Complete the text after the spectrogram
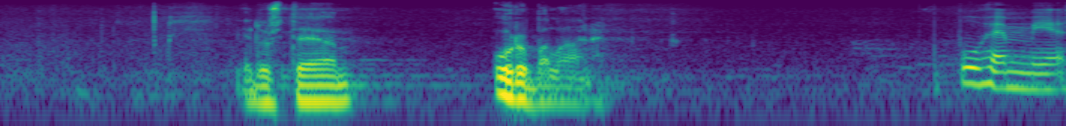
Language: Finnish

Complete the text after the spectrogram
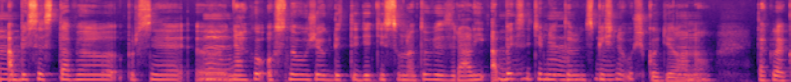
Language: Czech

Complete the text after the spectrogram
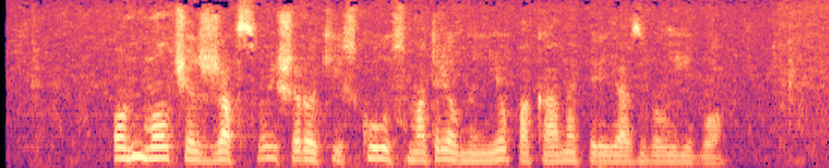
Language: Russian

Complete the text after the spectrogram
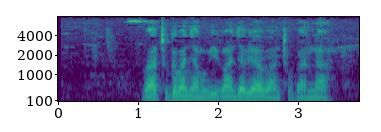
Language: Ganda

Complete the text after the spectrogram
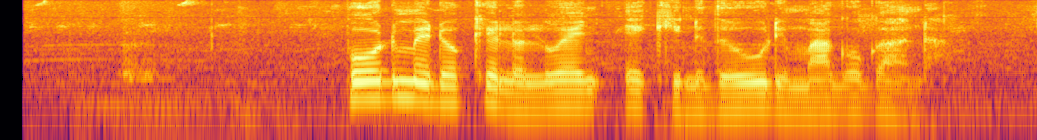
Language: Luo (Kenya and Tanzania)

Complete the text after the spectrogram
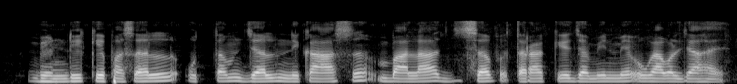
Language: Magahi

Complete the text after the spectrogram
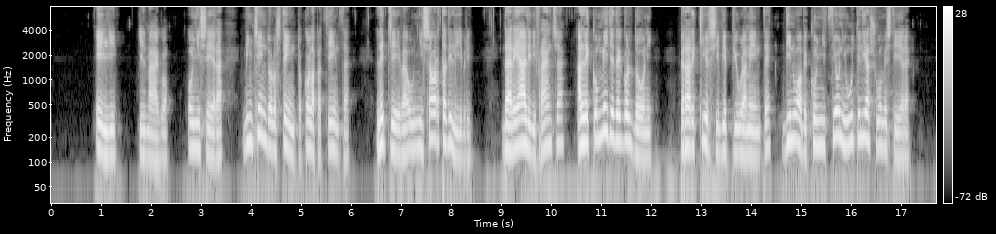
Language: Italian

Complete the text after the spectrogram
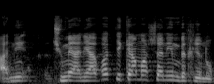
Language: Hebrew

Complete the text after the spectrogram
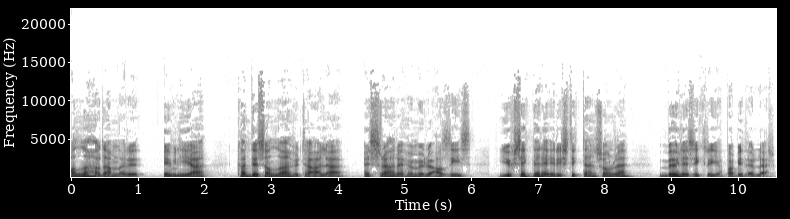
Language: Turkish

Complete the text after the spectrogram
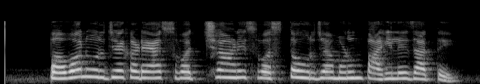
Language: Marathi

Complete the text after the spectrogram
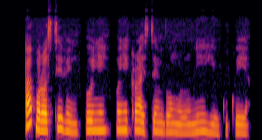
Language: Igbo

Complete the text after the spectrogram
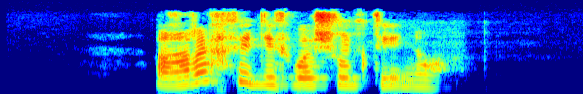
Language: Kabyle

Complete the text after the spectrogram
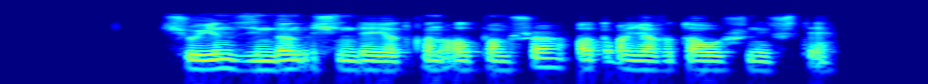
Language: Tatar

